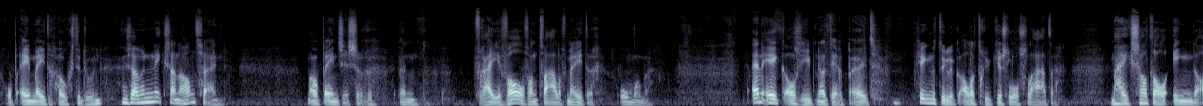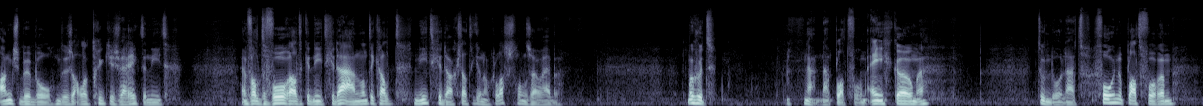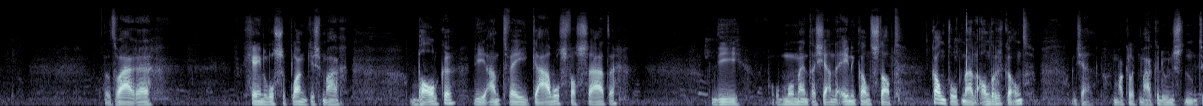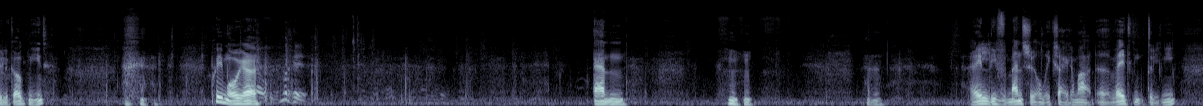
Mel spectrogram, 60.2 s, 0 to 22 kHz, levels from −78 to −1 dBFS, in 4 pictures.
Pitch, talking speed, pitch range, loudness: 95 Hz, 130 wpm, 85-110 Hz, -21 LUFS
